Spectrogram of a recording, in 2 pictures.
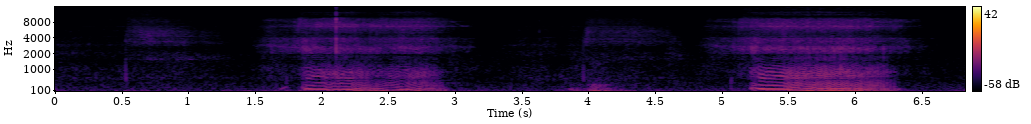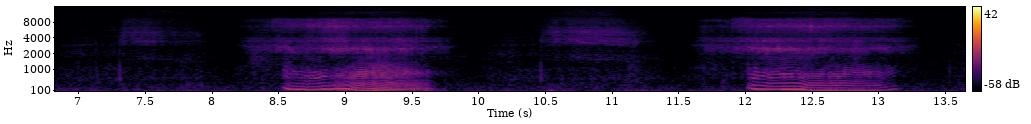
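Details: Regular snoring, about 18 breaths a minute, each inhale a rough rattling snore followed by a softer breathy exhale.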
